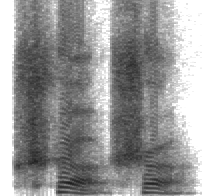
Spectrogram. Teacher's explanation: This you are twisting your tongue upwards. Retroflex.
